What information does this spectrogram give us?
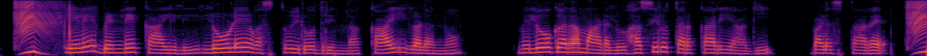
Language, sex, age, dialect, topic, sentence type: Kannada, female, 18-24, Mysore Kannada, agriculture, statement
